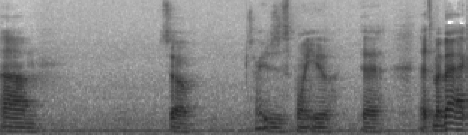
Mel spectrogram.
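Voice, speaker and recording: In a room with audible echo, a man speaks at a fairly slow pace. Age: young. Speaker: fitness youtuber with scoliosis. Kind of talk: casual Q&A vlog. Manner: halting, many fillers.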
